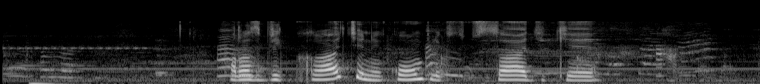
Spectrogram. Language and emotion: Russian, neutral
